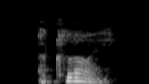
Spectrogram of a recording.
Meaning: 1. To drive a nail into a horseshoe; to lame 2. To overfill; to fill to satiety; to stuff full 3. To clog, clog up; to block 4. To be disgusting to
- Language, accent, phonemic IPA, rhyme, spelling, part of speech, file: English, Southern England, /əˈklɔɪ/, -ɔɪ, accloy, verb, LL-Q1860 (eng)-accloy.wav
